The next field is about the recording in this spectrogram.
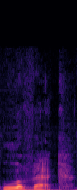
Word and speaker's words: Levesque: It's Levesque. The S is silent.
